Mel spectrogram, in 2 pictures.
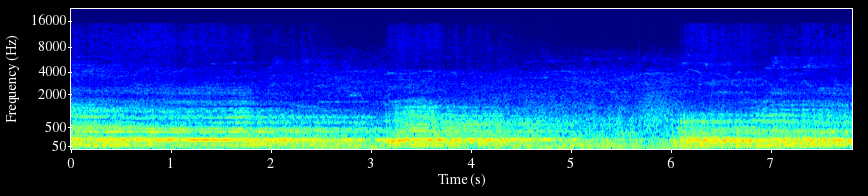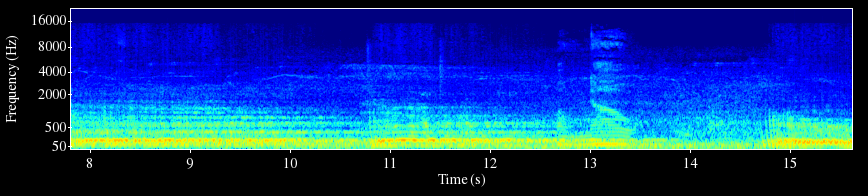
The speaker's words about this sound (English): This is literally just a collection of chicken sounds slowed down. And I also put in some like jungle ambience to set the scene.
